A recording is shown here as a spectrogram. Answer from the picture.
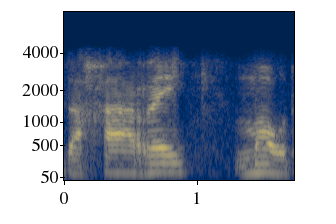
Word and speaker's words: Acharei Mot: Hebrew, in the Hebrew Masoretic, more or less, pronunciation is Acharei Mot.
